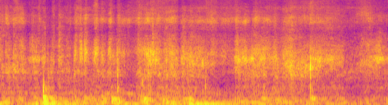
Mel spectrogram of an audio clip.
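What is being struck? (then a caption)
Paper book pages. Fingertips and a flat hand brush and scratch back and forth across the paper pages of an open paperback-style book lying flat. A steady, dry, hissing rustle rises and falls with each stroke, and two brief sharper ticks stand out.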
